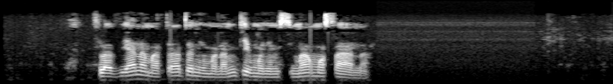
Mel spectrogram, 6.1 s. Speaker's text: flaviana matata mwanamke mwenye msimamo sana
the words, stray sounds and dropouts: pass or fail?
fail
